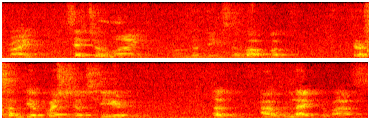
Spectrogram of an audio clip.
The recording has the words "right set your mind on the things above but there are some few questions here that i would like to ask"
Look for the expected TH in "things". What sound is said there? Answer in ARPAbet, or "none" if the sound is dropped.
T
